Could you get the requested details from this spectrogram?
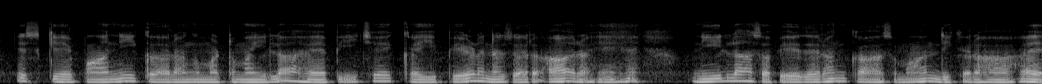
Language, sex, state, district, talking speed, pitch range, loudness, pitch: Hindi, male, Chhattisgarh, Bilaspur, 120 wpm, 115-135 Hz, -25 LUFS, 120 Hz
